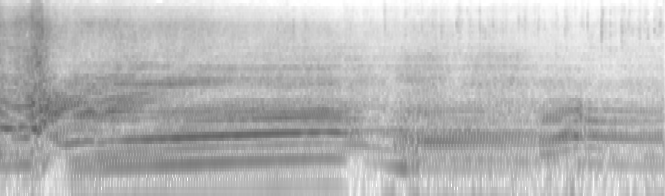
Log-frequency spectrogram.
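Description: Supercharged car engine revving, its pitch climbing for about three seconds and then falling away, with a second, shorter rev near the end.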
